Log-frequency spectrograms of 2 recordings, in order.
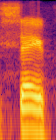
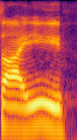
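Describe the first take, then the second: First: The name is said exactly like 'safe'. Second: The name is not said like 'safe'. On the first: This is how the speaker wishes it were pronounced. The speaker calls it right. "It should be safe, like where you keep your money" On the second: This is how the name is really pronounced. The speaker calls it wrong. "It's actually pronounced Saif, like a stupid way"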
